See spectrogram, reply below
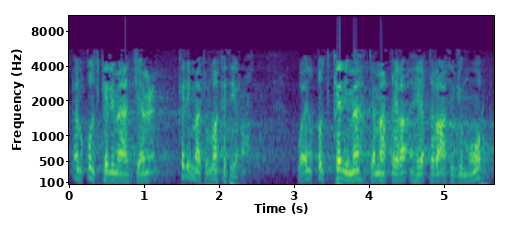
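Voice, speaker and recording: A man's voice: mid-range voice, rapid-fire, gravelly. A man, a sheikh teaching Quran exegesis to a class, explaining patiently, repeating key phrases and quizzing his students. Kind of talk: classroom lecture. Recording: lo-fi lecture recording with long hall reverb.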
